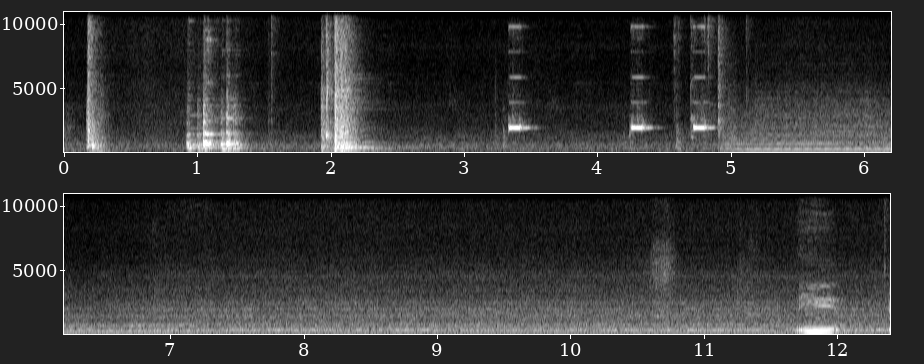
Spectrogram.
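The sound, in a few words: microwave oven heating marshmallows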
